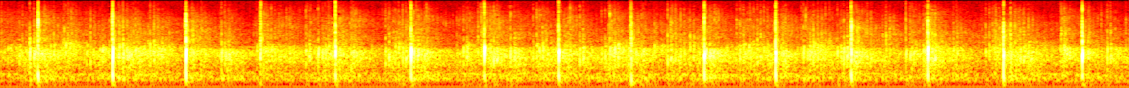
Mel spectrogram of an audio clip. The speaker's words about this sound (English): Why don't we clap our hands to the Lord and give God a praise?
